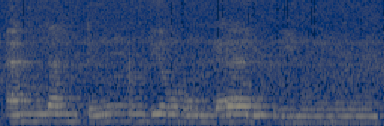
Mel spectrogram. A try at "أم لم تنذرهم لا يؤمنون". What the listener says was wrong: Why you say tunzirhum? Tunzir. Remember the ra is light because there is a kasra before it.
